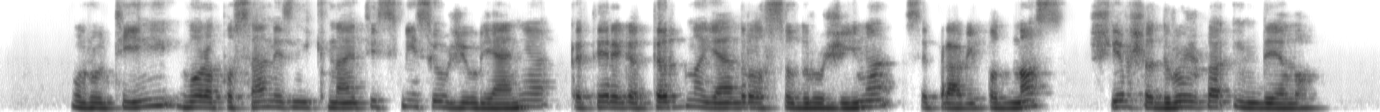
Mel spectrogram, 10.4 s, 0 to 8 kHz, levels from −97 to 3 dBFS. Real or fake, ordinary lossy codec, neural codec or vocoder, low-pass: fake; none; codec, 16 kHz, 2 kbps, X-Codec, HuBERT features, trained on general audio; none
